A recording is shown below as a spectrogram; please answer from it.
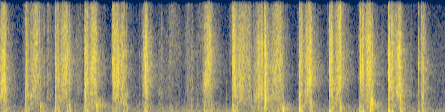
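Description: A deck of tarot cards being shuffled in the hands: quick, crisp papery strokes of cards sliding and slapping together, about three a second.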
